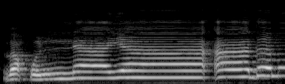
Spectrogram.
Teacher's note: ഖാഫ് ഇസ്തിഅലാന്റെ ലെറ്ററാണ്, ഉയർത്തി ഉച്ചരിക്കേണ്ട അക്ഷരങ്ങൾപ്പെട്ടതാണ്. അതിനെ ഉയർത്തിയിട്ട് ഉച്ചരിക്കുക.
